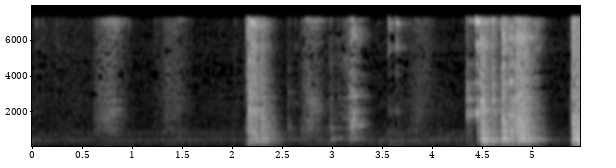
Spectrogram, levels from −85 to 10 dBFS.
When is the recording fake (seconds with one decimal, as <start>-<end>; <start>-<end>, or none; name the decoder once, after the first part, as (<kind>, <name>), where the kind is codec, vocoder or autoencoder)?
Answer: none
